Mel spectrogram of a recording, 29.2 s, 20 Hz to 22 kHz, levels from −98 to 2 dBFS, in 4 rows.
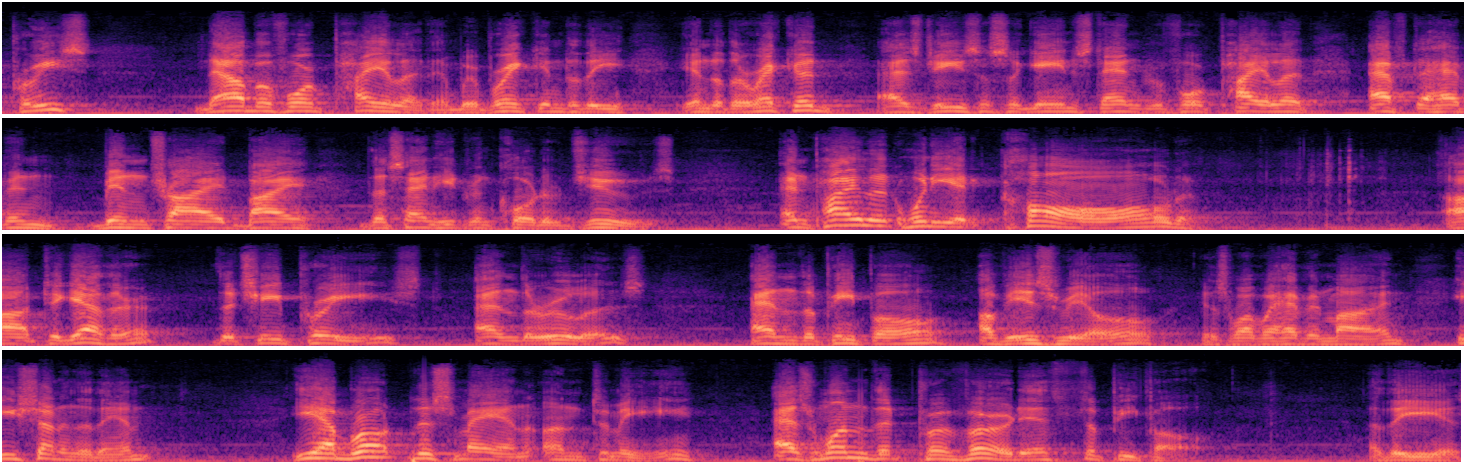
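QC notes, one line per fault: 23.98–24.06 s and 26.21–26.24 s, loud pop: a double pop about 10 dB over the sound, then one about 5 dB over. Likely brief voltage pulses.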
